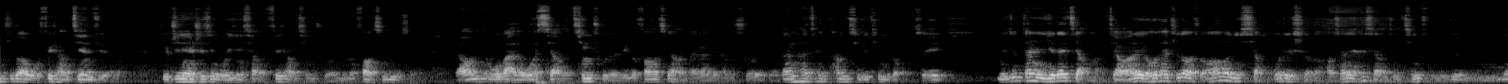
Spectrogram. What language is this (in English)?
Chinese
